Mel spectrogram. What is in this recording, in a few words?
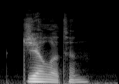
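"gelatin", American English; pronunciations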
